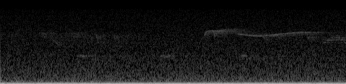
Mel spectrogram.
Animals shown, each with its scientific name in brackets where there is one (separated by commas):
Eastern Wood-Pewee (Contopus virens)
